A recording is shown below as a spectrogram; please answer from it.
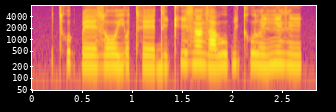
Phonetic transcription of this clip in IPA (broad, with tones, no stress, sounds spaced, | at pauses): tʰ ʊ˦˨ k͡p eː˨ z oː˨ j ʊ˨ tʰ eː˨ d i˨ kʰ i˦ z ã˦ z a˨ β u˦ ɓ i˦ kʰ u˦ l ĩ˨ ɲ ĩ˦ z ĩ˨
